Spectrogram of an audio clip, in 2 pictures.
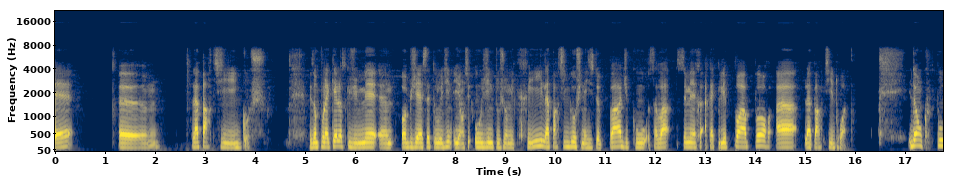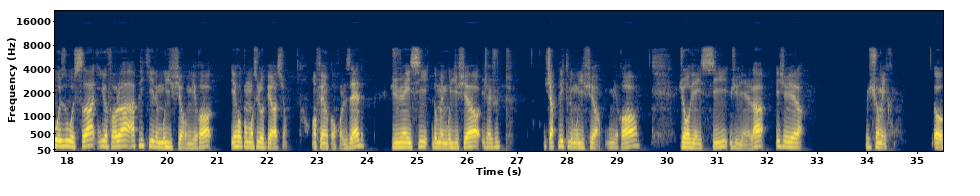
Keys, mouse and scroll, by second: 23.2 ctrl+z, 25.1-30.3 drag, 30.6-33.6 drag.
